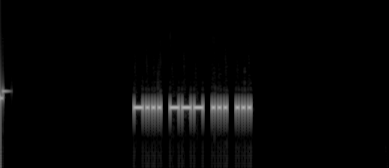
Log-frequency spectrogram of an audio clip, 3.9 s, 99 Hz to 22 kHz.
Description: Morse code, heard as a keyed tone, about 40 wpm, 700 Hz. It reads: BOSS
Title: Four Letter Words - 40wpm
